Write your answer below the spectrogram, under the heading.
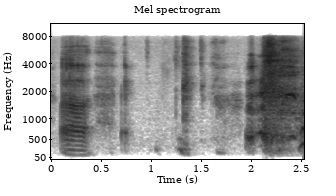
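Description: A loud sneeze sequence: a voiced burst, a pause with faint breathy sounds, then a harsher, explosive sneeze at the end.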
